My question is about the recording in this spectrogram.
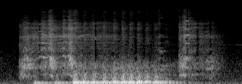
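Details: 2017 Lexmoto Adrenaline fuel-injected motorcycle after a crash, new fuel pump and lambda sensor, good spark and clearances: cranks, catches about a second with lumpy uneven beat, then dies; faulty engine temperature sensor reads very high temperature, forcing lean start.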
